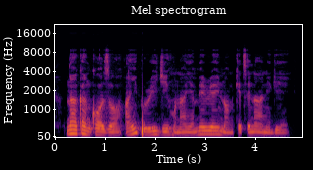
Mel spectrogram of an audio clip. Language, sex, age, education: Igbo, male, 15-29, secondary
